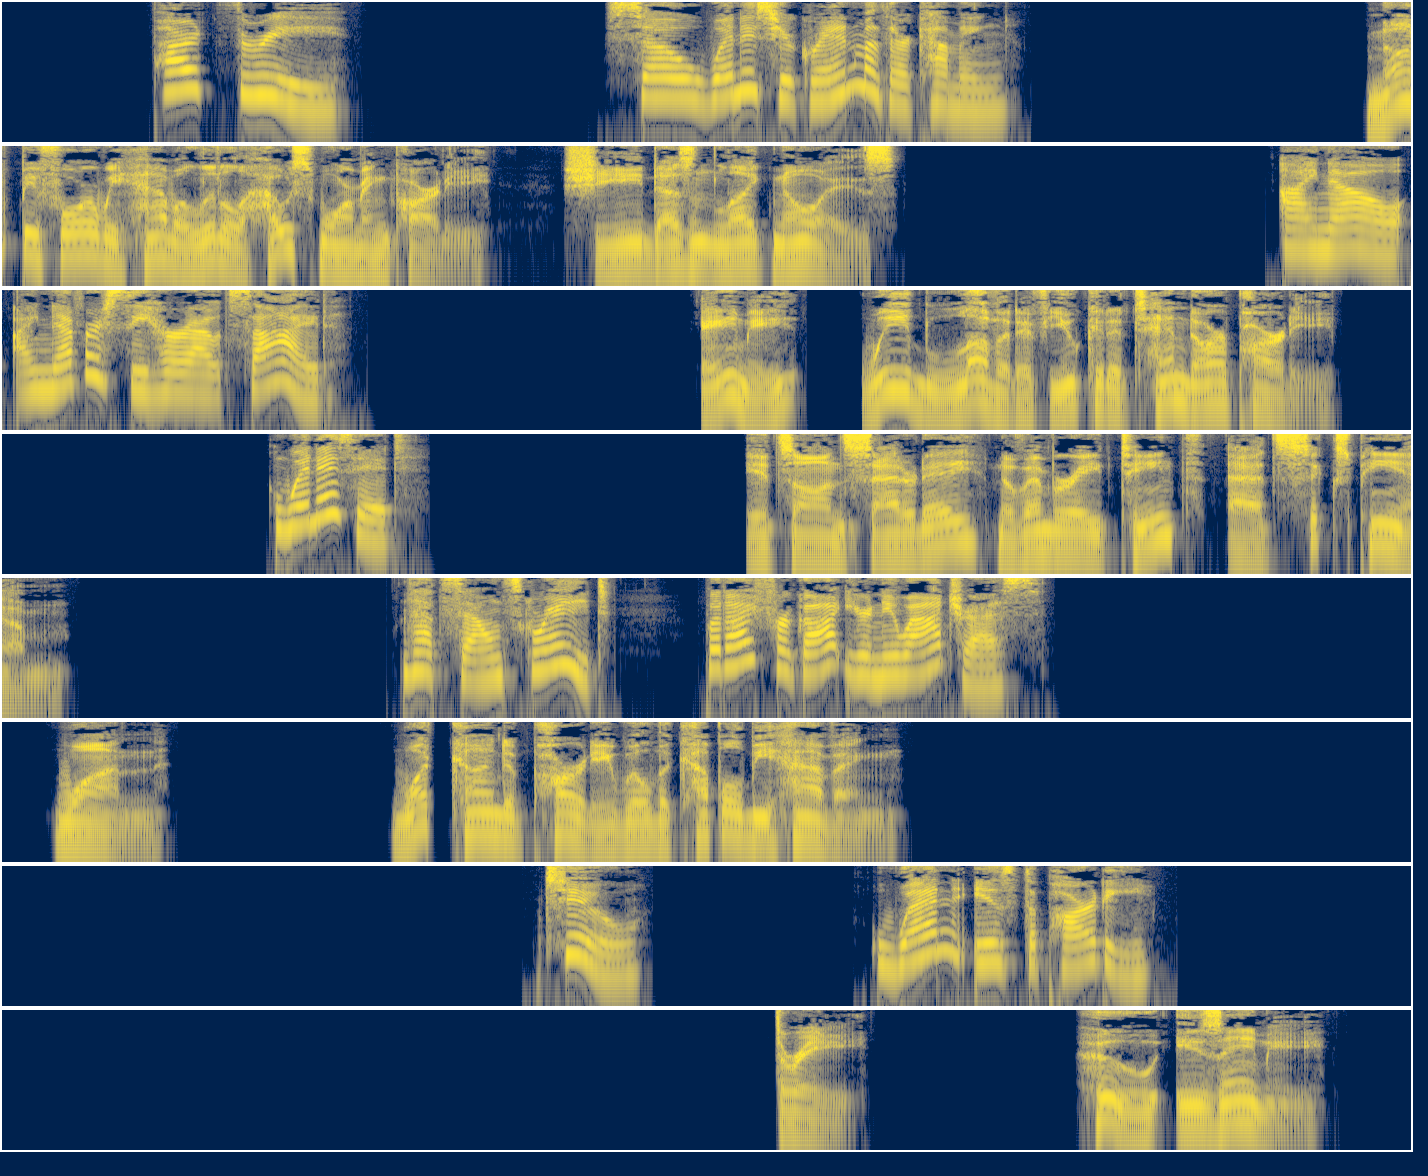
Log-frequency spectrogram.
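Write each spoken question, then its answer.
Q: What kind of party will the couple be having?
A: A housewarming party

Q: When is the party?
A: Saturday, November 18th at 6 p.m.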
